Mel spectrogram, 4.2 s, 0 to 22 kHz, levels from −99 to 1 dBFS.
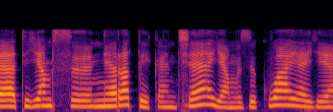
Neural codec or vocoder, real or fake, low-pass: vocoder, 22.05 kHz, 80 mel bands, WaveNeXt; fake; 7.2 kHz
